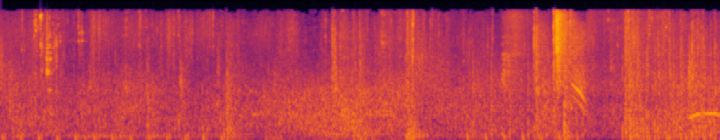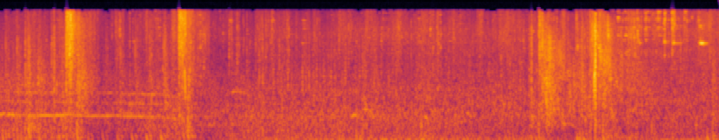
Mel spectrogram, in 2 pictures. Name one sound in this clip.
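Gunshots crack and explosions boom nearby.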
